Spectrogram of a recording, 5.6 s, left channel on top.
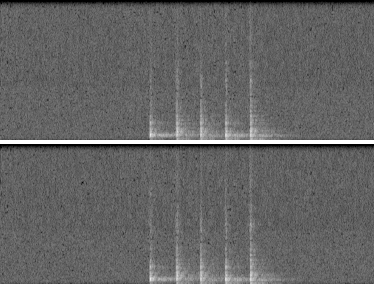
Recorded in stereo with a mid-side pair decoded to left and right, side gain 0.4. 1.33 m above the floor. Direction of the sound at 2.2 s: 25° right.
